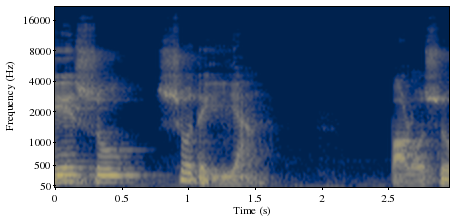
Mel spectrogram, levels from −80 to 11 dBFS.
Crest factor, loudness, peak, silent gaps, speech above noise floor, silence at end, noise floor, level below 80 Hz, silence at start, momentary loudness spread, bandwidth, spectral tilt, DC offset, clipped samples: 18 dB; -24 LUFS; -6 dBFS; none; 34 dB; 0 s; -57 dBFS; -52 dBFS; 0 s; 10 LU; 15 kHz; -5 dB/octave; under 0.1%; under 0.1%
